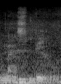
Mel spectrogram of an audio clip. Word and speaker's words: Nasbi: Nasbi ya bukan Nasbi. Nasbi.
